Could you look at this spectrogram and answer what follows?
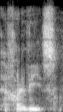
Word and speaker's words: écrevisse: There's no other reason for fish to be in crayfish except that it imitates phonetically the second syllable or the last syllable of écrevisse.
